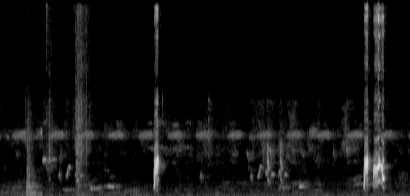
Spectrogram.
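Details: Bulbul parent feeding its newborn babies; faint chirps give way to one sharp buzzy burst mid-way and a final double burst of harsh, rasping calls, with a constant high-pitched drone behind.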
